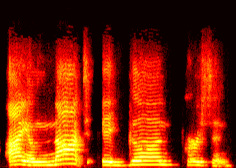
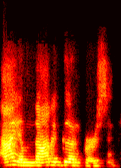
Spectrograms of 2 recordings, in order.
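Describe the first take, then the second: First: Slow, deliberate, leaning on "not"; stress on not. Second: Said in the usual way. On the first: Real, not acted. Telling viewers he won't push guns, with slow stress on "not". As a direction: drag it out and hit "not" so they hear it. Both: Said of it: "Hear me what I'm saying".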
